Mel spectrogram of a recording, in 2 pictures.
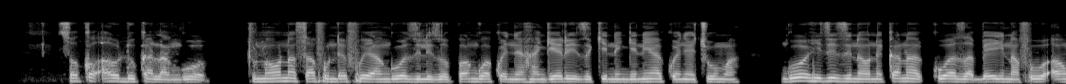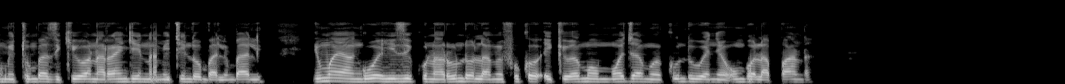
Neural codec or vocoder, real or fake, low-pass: none; real; 7.2 kHz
